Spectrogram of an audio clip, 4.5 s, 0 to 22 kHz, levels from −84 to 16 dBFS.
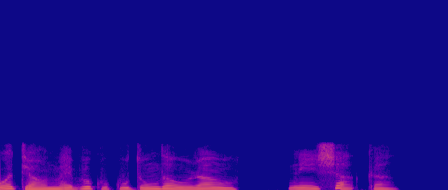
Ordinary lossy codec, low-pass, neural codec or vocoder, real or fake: none; 5.4 kHz; codec, 16 kHz in and 24 kHz out, 0.4 kbps, LongCat-Audio-Codec, two codebook decoder; fake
